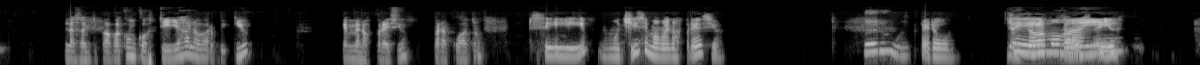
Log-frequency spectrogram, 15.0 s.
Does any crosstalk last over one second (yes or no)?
yes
